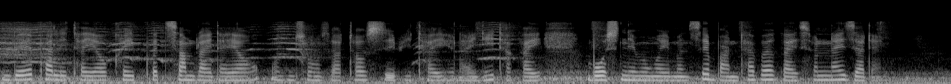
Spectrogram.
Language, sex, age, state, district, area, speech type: Bodo, female, 60+, Assam, Kokrajhar, urban, read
